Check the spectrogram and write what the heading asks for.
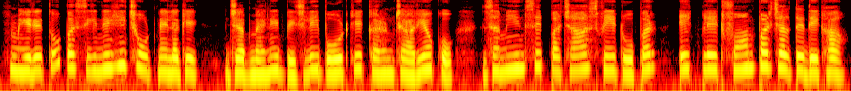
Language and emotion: Hindi, fearful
